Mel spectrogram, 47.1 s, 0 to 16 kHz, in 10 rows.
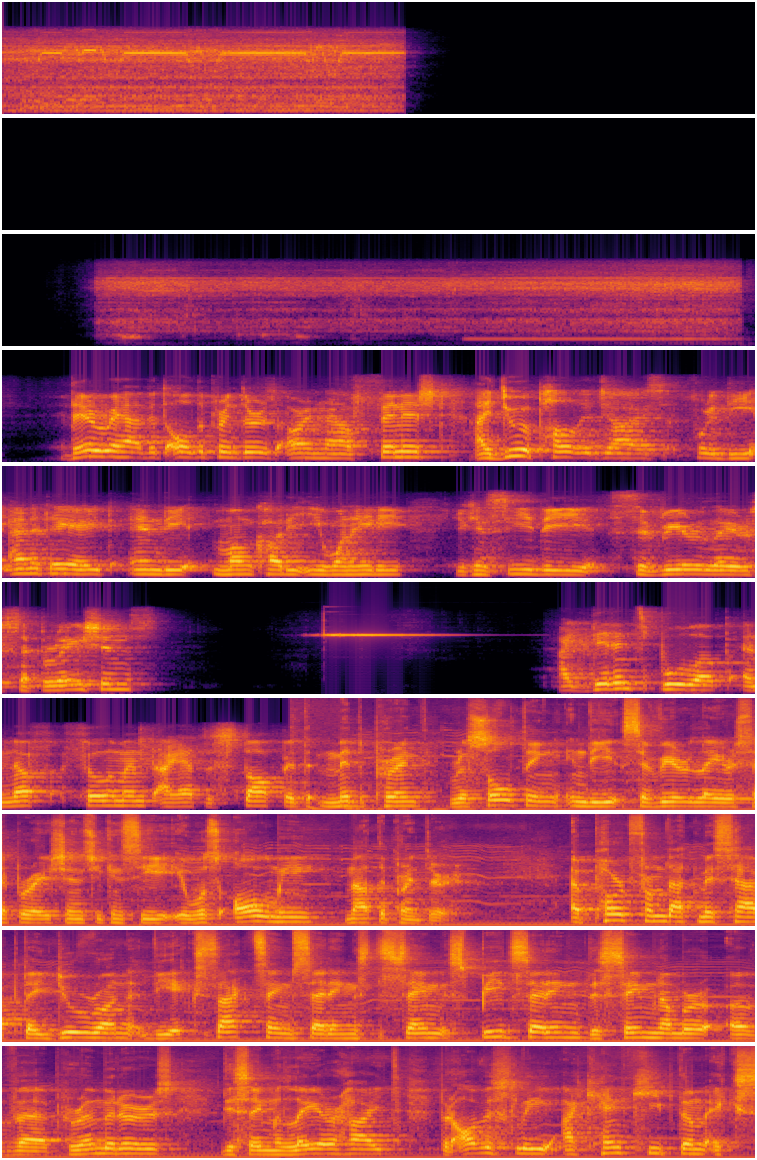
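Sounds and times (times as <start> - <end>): stepper motors whining: 10.0 - 14.0
high bell-like ding: 25.5 - 26.6.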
